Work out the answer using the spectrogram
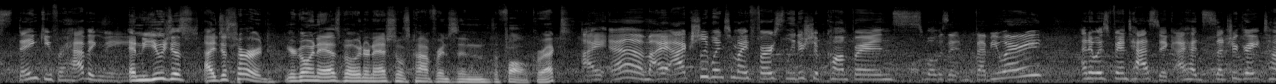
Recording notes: Today we’re coming to you LIVE from the ASBO New York Education Summit trade show floor. Flag down those passing by to get their take on such a wonderful organization!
